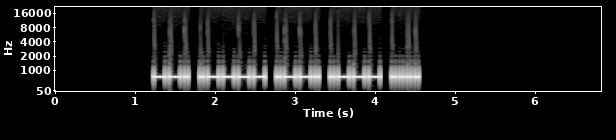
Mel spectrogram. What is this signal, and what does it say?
Morse code, heard as a keyed tone, about 25 wpm, 700 Hz. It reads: G1PJH
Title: DXCC-100 Call Signs - 5 Characters - Repeated 3x - 25wpm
